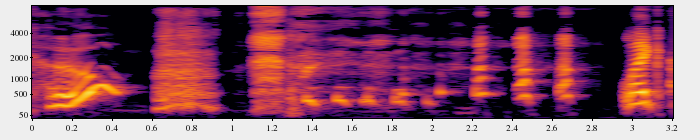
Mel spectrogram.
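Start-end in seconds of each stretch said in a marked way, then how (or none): 0.0-0.3 hammed-up crowd voice; mock classmates. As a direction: blurt it like baffled classmates. Mocking classmates' reaction.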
